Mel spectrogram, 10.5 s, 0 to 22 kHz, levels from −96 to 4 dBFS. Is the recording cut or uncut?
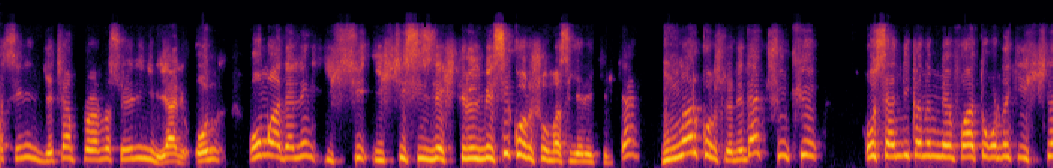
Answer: uncut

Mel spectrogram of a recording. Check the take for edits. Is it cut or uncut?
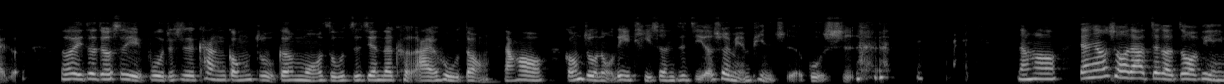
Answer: cut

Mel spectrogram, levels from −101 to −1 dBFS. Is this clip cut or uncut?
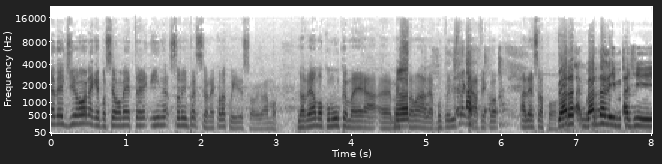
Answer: uncut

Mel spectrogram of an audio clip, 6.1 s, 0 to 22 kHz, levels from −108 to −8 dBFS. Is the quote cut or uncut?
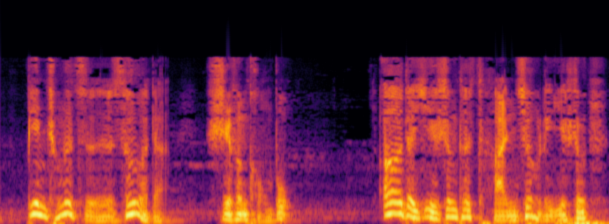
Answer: uncut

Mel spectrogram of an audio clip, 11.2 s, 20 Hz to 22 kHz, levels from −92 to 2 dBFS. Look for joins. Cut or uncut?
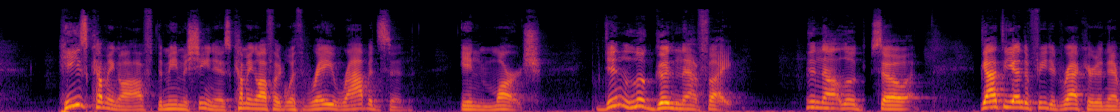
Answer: cut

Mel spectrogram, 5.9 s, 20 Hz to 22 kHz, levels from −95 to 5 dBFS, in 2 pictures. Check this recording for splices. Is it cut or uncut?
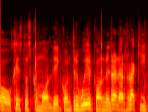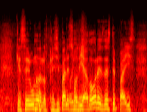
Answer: cut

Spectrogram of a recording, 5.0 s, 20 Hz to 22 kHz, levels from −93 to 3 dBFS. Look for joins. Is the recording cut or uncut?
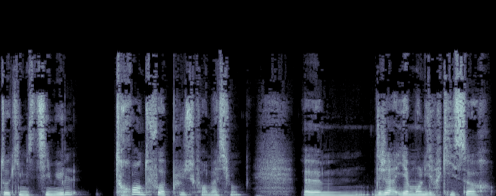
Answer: cut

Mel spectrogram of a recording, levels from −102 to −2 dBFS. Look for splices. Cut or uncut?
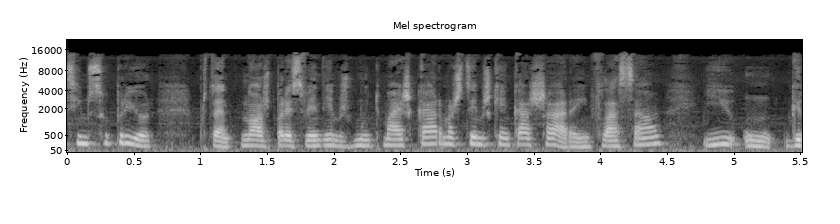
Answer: uncut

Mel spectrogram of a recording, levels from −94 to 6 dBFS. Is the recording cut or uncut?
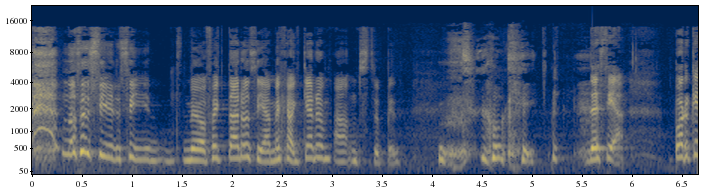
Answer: cut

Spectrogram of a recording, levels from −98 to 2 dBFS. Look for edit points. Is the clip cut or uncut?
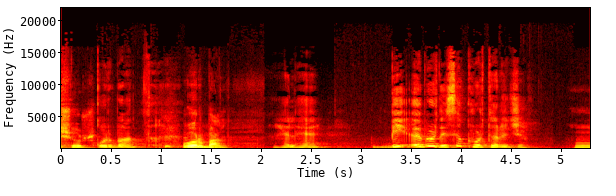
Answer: cut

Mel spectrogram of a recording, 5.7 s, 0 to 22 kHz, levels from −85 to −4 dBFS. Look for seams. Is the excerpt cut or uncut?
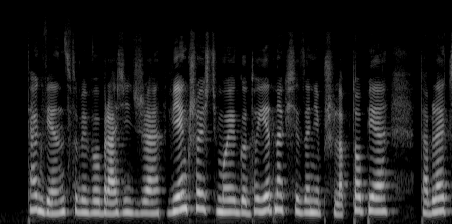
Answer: cut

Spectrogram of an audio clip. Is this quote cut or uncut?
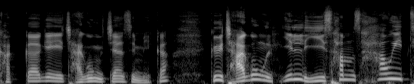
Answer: cut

